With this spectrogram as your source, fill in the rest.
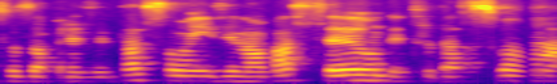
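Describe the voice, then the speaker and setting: A woman speaks with a Cearense accent. Her pace is fairly quick. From Ceará, Brazil. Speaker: professor. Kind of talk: lecture. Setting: video call.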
